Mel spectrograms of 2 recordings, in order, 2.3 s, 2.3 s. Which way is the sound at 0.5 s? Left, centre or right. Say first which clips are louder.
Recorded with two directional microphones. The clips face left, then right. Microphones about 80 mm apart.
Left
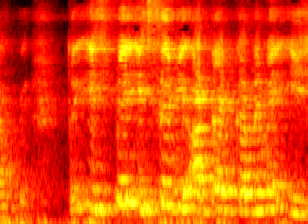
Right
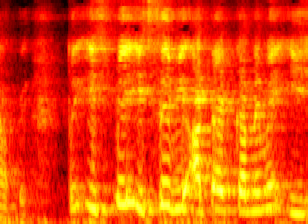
Right 4 dB; right.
